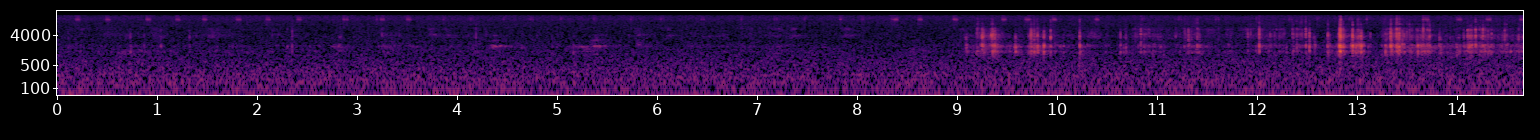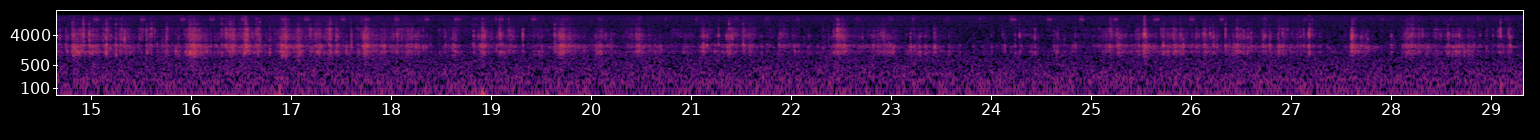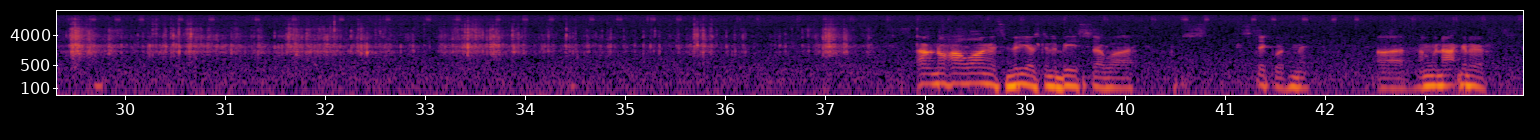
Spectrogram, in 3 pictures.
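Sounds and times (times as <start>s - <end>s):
newspaper rustling and crinkling: 9.0s - 38.6s.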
